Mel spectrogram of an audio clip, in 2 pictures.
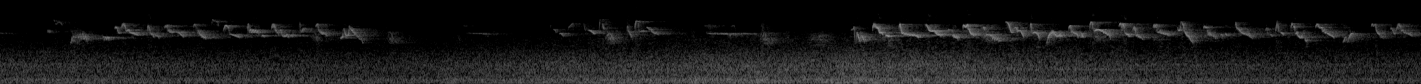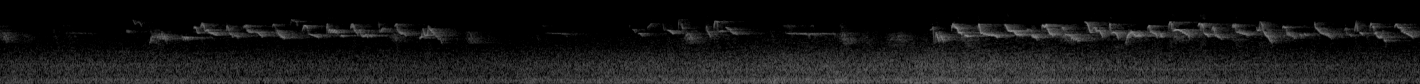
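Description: Birds chirping: rapid, high-pitched chirps in bouts of a few seconds, four bouts with short pauses between.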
